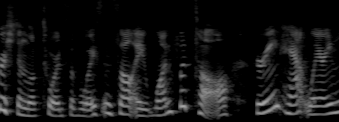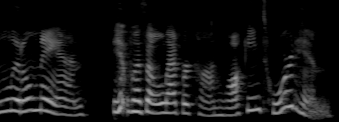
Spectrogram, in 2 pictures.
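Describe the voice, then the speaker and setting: Female children's storyteller: slightly high, very animated, unhurried, dramatic emphasis. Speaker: storyteller reading a children's book aloud. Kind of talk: expressive children's story narration.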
